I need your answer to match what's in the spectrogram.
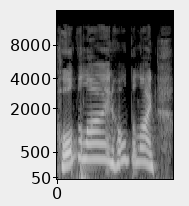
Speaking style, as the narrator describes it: Jamie and Randall Tarley keep yelling

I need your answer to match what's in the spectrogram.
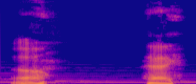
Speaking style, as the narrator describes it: he grumbled

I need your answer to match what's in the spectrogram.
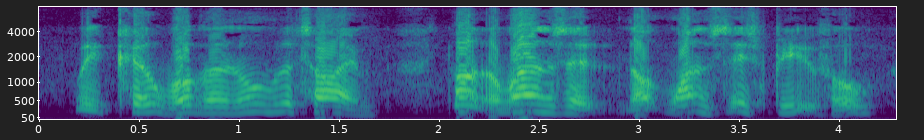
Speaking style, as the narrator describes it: cried out a wide-eyed dwarf

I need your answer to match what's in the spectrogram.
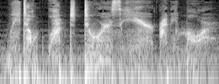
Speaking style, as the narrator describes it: a little voice that whispered

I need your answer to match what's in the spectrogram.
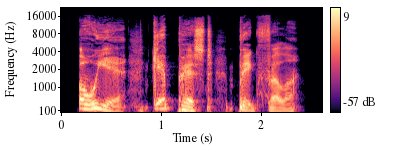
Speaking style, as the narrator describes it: the angry man snarled, smirking

